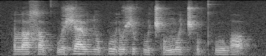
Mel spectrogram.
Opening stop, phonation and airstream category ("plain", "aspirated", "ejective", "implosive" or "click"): ejective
